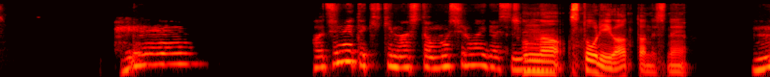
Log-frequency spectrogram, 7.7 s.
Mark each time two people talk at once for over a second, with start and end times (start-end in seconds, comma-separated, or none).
none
